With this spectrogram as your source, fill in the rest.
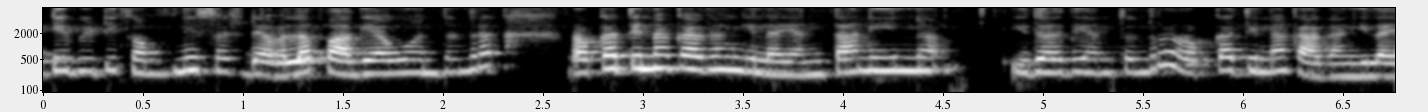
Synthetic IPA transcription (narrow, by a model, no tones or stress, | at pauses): ʈibiʈikɐmpɐnisɐʂʈɖɛʋɛlɐpːaːɡjaːʋuɐnt̪ɐnd̪ɐɾe | ɾɔkːat̪inːakaːɡaːŋɡilːɐɐnt̪aːniːn | id̪ad̪iɐnt̪ɐnd̪ɾuɾɔkːat̪inːakaːɡaːŋɡilːɐ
